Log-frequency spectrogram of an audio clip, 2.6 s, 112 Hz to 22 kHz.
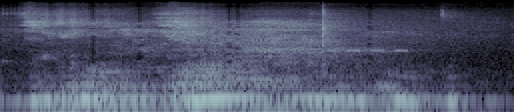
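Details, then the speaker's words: Supercharged Ecutek-mapped FN2 Civic Type R on map 1 after parts removal: a lumpy, uneven low exhaust beat with a missing pulse, like running on three cylinders; misfire, cause unconfirmed, plugs to be checked. "That sounds like a, I don't know. Sounds like a 3-cylinder."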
